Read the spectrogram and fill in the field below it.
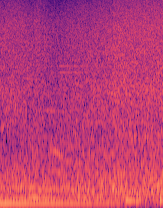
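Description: A large waterfall in Sweden rushes with a dense, steady roar of falling water, loud and unbroken, with a low droning hum underneath.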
